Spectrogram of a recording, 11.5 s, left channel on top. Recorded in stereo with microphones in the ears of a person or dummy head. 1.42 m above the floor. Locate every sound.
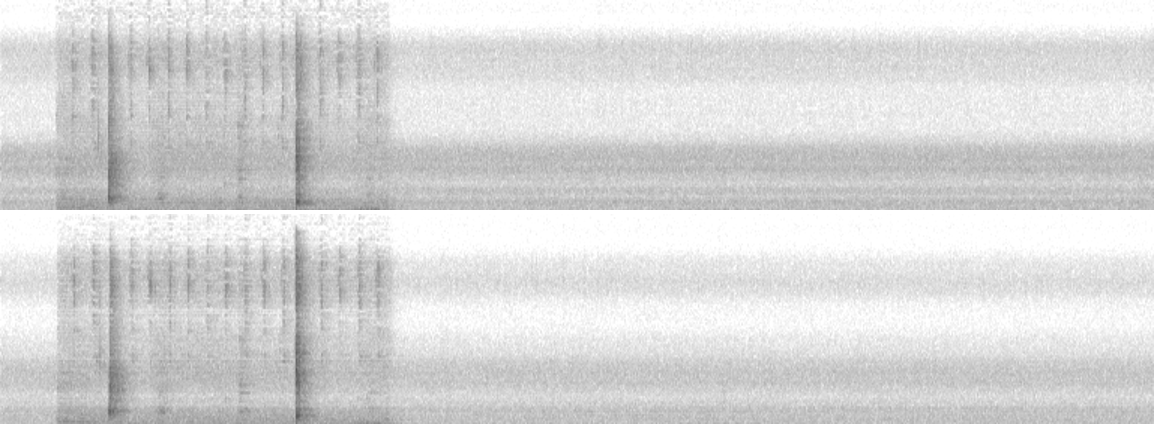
0.6 s ticking: 65° left (ahead or behind), 2.5 m
2.9 s tearing paper: 5° right (ahead or behind), 1.2 m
